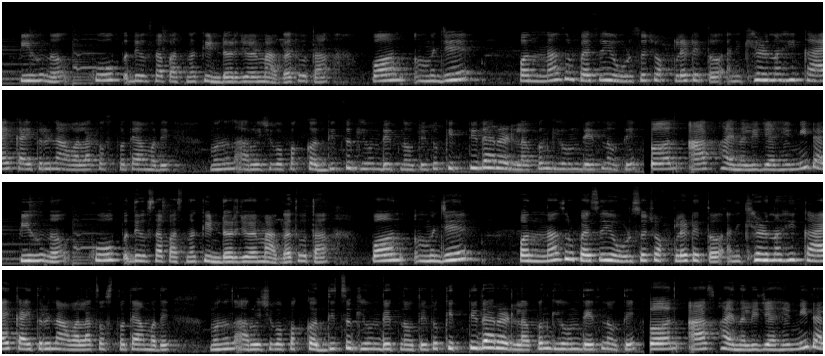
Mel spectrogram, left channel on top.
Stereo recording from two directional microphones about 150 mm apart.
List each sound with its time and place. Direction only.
0.2 s a woman's voice: 45° right (ahead or behind)
3.7 s a woman's voice: 35° right (ahead or behind)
